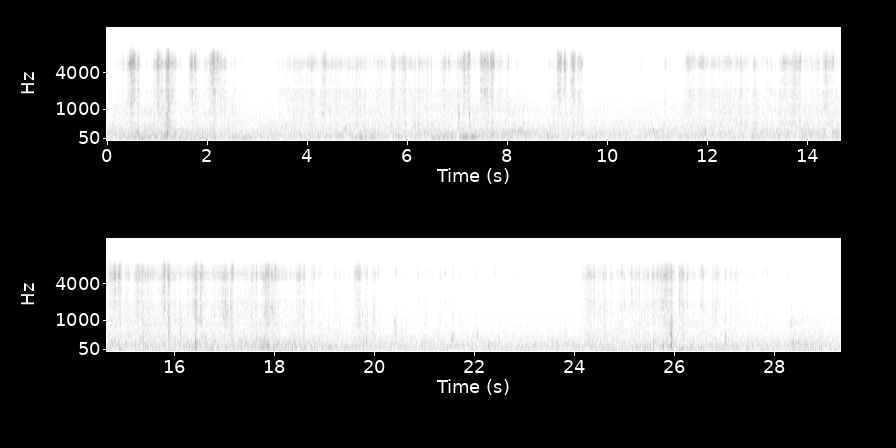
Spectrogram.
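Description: Nylon stuff sacks and backpack fabric rustling and crinkling as gear is handled and packed by hand, in irregular bursts with a pause of a few seconds about two-thirds of the way through.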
